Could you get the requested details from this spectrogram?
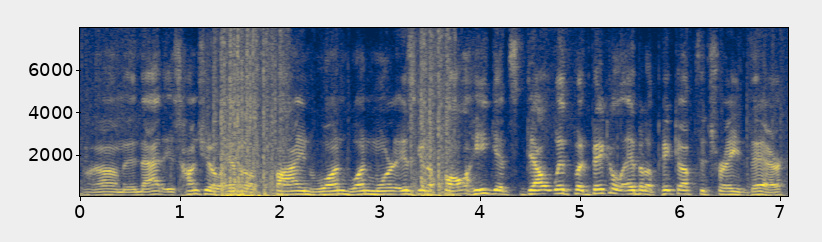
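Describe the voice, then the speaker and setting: A young man casting an esports match, giving fast and excited play-by-play. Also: a little high, background noise. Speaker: esports caster. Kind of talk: play-by-play commentary.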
